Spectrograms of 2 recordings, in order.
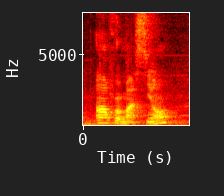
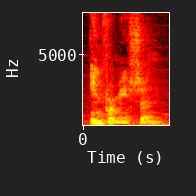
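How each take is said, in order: First: It is pronounced the French way. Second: It is pronounced the English way.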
